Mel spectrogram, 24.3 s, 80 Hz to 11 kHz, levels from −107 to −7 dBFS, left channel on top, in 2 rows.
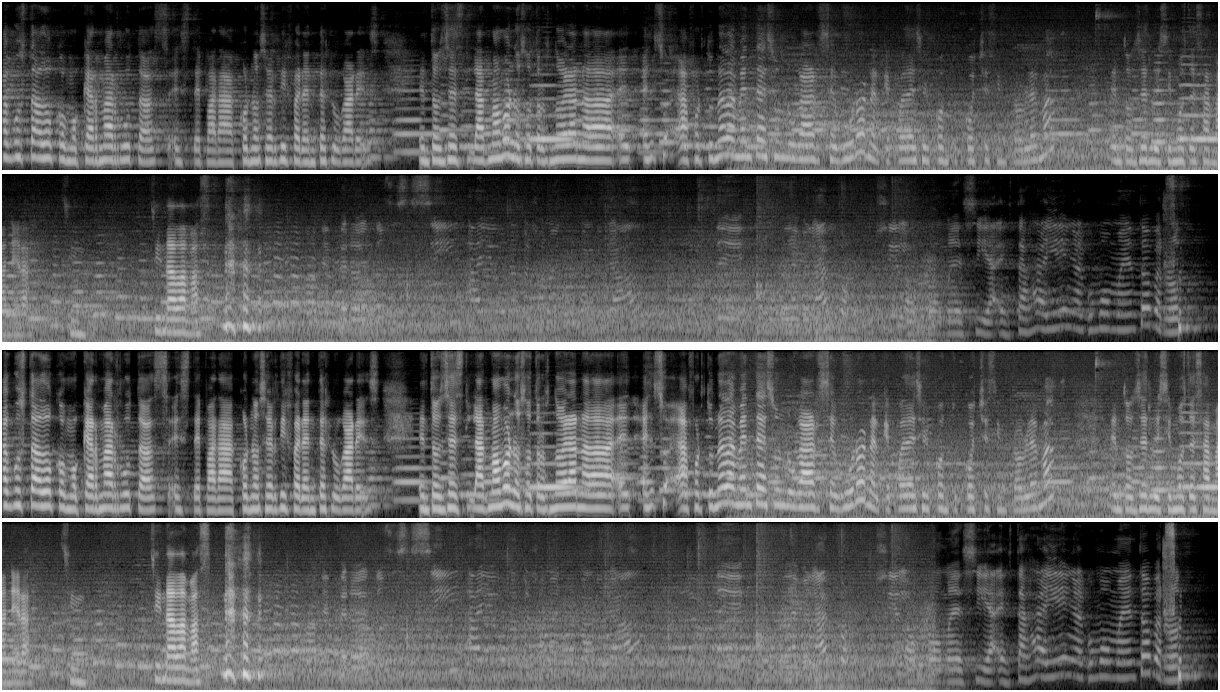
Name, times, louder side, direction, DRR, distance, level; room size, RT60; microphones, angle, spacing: voice 1, 0.0-10.5 10.9-12.5 12.8-13.0 13.7-14.8, right 5 dB, 90° right, 15 dB, 0.8 m, -35 dB
Brass instrument, 3.6-9.2 10.1-16.0, right 2 dB, 10° right, 1.3 m, -44 dB
sound 1, 7.2-21.5, right 2 dB, 70° right, 2.4 m, -47 dB
voice 2, 15.1-18.6 19.2-24.0, right 3 dB, 30° right, 10 dB, 0.8 m, -51 dB
27.0 x 22.0 x 6.7 m, 1.3 s
head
